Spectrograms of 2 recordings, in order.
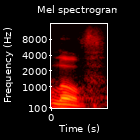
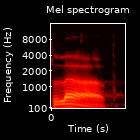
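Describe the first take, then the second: First: It is said in a Sheffield accent. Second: It is said in a Southern English accent. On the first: "We're from Sheffield" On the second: "And we're from the south"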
